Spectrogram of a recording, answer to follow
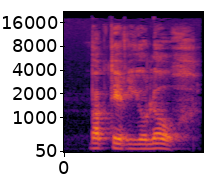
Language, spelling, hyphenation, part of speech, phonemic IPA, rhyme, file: Dutch, bacterioloog, bac‧te‧rio‧loog, noun, /bɑkˌteː.ri.oːˈloːx/, -oːx, Nl-bacterioloog.ogg
- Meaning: bacteriologist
